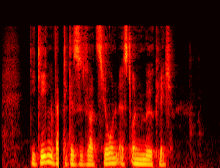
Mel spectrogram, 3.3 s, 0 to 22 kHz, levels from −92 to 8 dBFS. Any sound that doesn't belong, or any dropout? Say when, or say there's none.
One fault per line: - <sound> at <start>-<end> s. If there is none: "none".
- dropout at 0.9-0.9 s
